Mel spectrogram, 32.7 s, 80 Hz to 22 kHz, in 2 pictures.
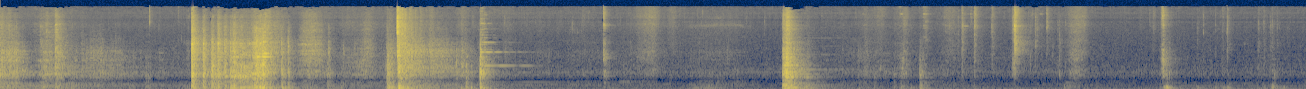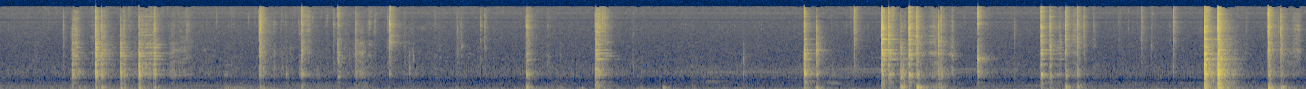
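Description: Enameled cast-iron skillet and lid clattering as the pan is pulled from an oven rack and set down on a glass-top stove, with sharp knocks about 5 and 10 seconds in. Later comes a run of scattered clicks and scrapes of a metal utensil against the pan as the roast is turned.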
